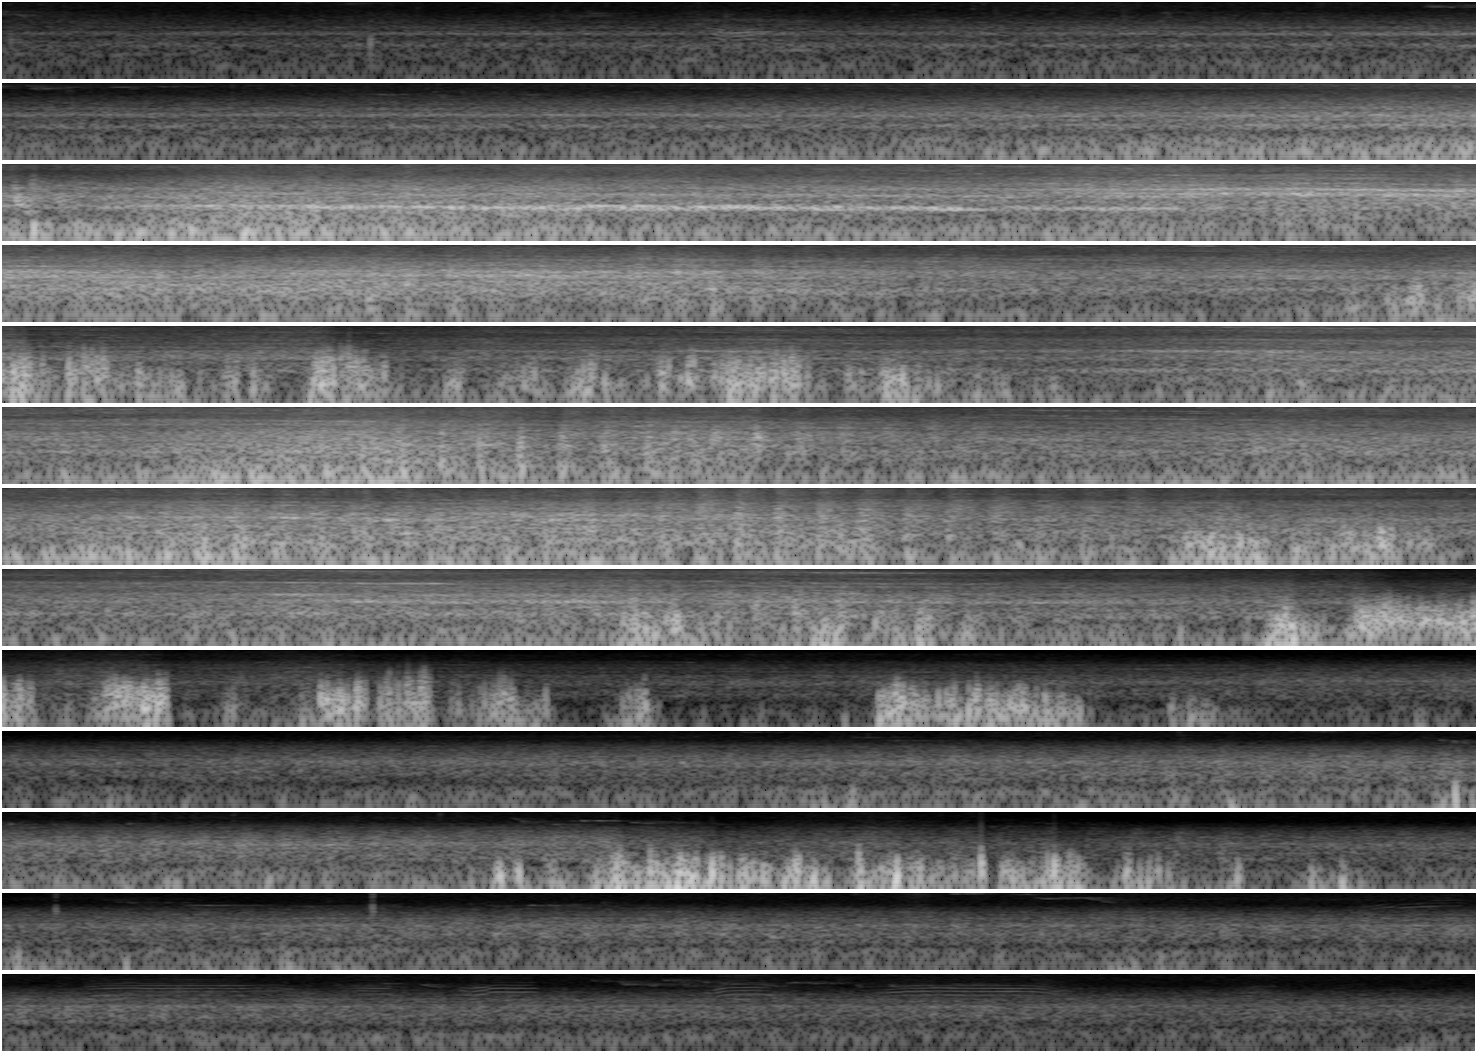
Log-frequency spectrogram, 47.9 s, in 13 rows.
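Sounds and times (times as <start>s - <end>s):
freight train passing: 0.0s - 47.9s
train whine: 0.0s - 47.9s.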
